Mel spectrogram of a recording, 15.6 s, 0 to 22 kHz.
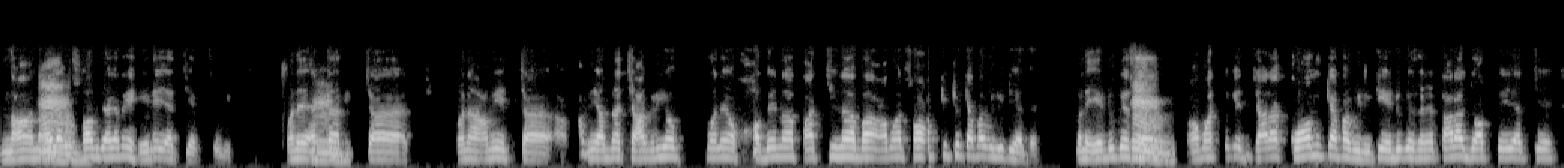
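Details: Stuttering in a 27-year-old man, recorded on day one before training; severe stammering that worsened over the previous month and a half, with struggle to speak and blocks on vowels and on t and k sounds.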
